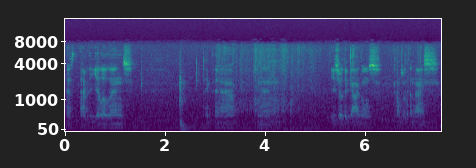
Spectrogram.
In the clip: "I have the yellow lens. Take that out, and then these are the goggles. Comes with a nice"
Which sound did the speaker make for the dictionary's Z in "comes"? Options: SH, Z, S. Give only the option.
Z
